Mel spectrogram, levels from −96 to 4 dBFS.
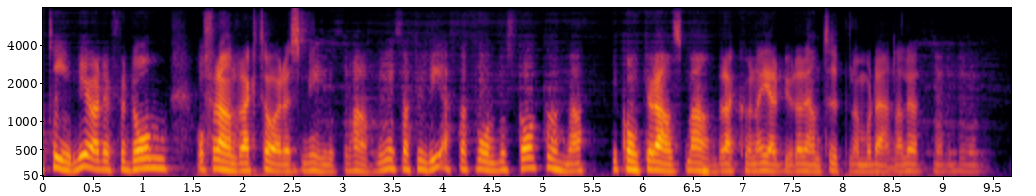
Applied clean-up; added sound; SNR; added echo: neural mask model DeepFilterNet 3.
